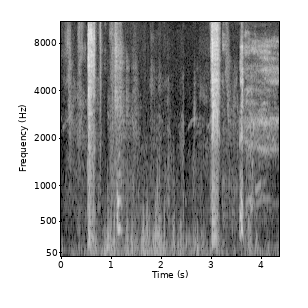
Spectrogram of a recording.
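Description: Goat sneezing twice: two short, sharp bursts about two and a half seconds apart.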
